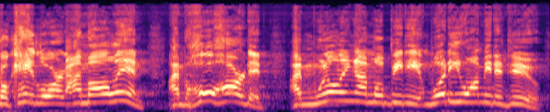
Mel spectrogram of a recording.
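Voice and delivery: retold eager pledge, high and insistent; eager surrender. Telling the Lord he's all in, eager and high-pitched. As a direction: pitch it up, pledging yourself wholeheartedly.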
